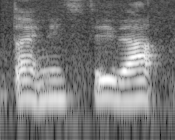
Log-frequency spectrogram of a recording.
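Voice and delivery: ordinary delivery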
